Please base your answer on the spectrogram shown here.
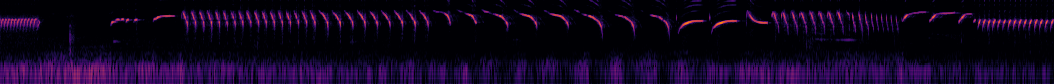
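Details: Long rolling canary song meant for training other birds: a bright opening note, extended rapid trills, rattling downward sweeps repeated several times a second, another fast buzzy roll, then a steady sustained trill to finish.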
